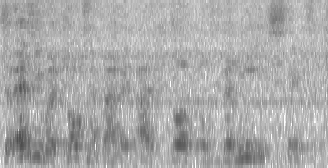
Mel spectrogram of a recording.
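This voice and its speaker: A far-off, echoing recording of an older woman speaking from the audience. She explains her thoughts on art in a halting, discursive, unscripted way. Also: deep voice, expressive. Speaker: audience member commenting on art. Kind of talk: unscripted academic comment. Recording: echoey, noisy hall, far from microphone.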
